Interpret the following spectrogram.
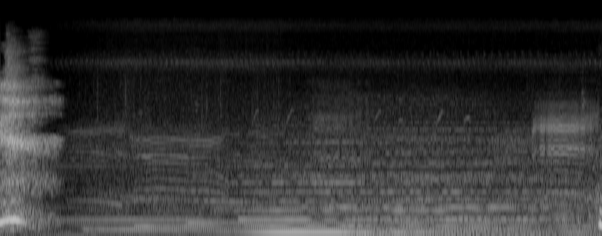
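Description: Film soundtrack: sustained low music notes enter one after another and build into a chord, with sheep bleating over it. A laugh fades out in the first half-second.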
